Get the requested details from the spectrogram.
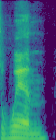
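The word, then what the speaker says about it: WiiM: with we or whim I've been saying it wrong it's not we it's whim um and I got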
